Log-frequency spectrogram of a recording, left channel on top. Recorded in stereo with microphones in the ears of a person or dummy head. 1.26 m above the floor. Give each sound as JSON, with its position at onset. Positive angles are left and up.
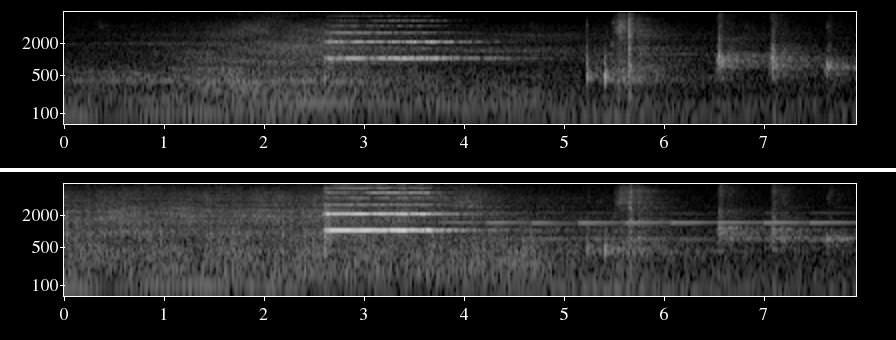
{"t": 2.6, "sound": "a violin", "side_deg": -55, "distance_m": 0.9}
{"t": 5.2, "sound": "keys jangling", "side_deg": 70, "distance_m": 1.4}
{"t": 6.5, "sound": "a whoosh", "side_deg": 45, "distance_m": 1.4}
